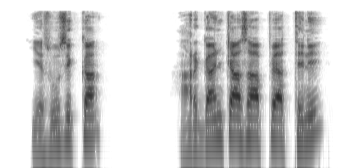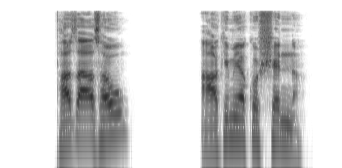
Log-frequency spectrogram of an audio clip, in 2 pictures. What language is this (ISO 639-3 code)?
dwr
